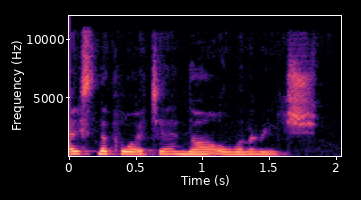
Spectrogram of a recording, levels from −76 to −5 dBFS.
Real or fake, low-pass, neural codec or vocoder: fake; 10.8 kHz; codec, 24 kHz, 3 kbps, HILCodec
